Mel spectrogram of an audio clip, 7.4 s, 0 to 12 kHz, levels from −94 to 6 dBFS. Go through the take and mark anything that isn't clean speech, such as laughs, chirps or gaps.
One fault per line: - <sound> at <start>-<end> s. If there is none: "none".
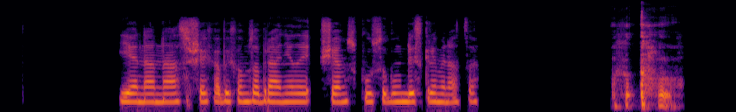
- cough at 6.1-6.9 s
